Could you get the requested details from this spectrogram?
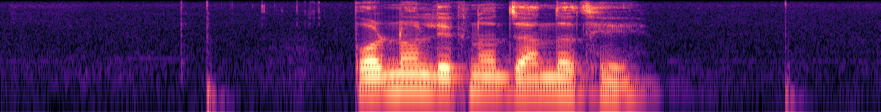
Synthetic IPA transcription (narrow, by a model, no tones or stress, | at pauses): pʌɽnʌlekʰnʌd͡zand̪ʌt̪ʰie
